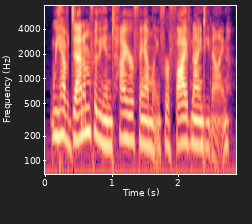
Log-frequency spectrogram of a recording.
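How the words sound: The voice is low, bold and commanding. "an authoritative one"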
